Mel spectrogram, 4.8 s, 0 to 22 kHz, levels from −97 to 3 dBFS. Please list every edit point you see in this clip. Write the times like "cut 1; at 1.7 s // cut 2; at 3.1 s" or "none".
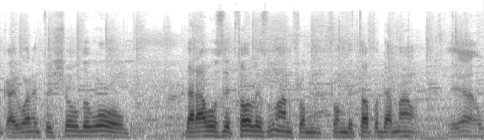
none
